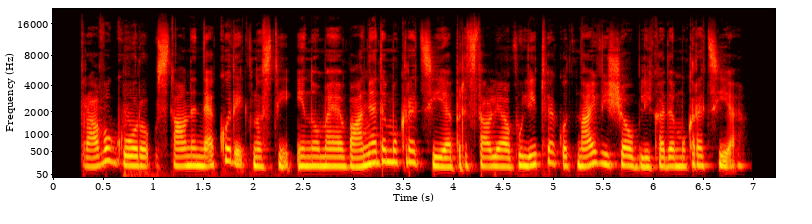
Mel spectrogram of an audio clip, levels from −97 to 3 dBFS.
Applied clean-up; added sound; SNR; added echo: neural mask model DeepFilterNet 3.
